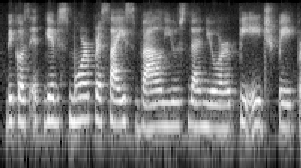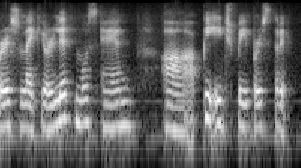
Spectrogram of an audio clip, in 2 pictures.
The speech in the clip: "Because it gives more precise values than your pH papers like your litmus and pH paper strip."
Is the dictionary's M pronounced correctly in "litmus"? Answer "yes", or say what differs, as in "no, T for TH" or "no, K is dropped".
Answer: yes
